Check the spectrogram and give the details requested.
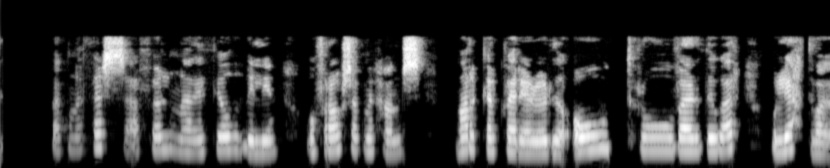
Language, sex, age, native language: Icelandic, female, 20-29, Icelandic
